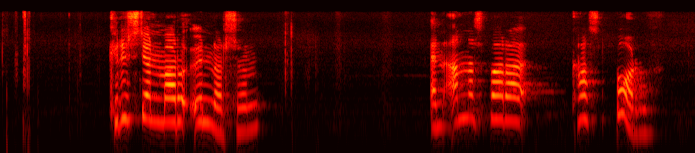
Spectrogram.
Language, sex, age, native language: Icelandic, male, 11, Icelandic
